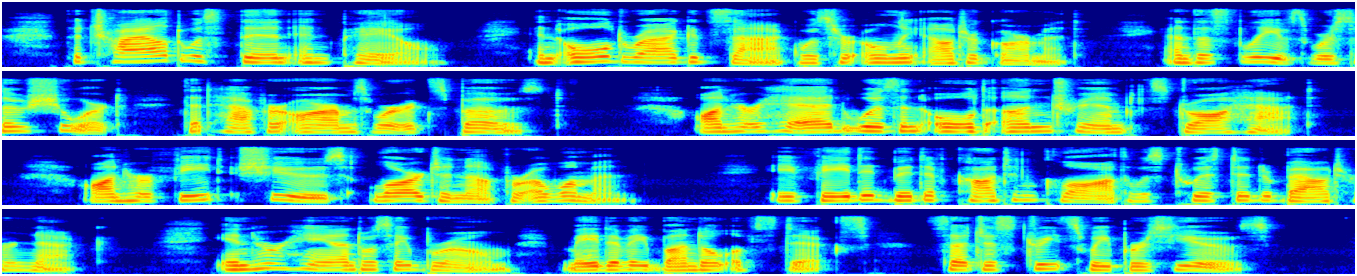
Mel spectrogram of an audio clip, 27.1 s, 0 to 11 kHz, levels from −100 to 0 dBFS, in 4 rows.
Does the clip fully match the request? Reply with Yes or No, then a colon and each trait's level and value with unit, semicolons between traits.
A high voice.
No: medium, 165 Hz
